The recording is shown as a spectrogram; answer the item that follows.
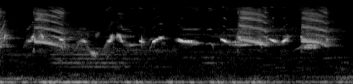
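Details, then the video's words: Chinese hwamei, mature wild-caught bird, switching tones quickly: a harsh buzzy burst, a string of clear whistled slurs and trills, then two more loud rasping phrases; faint hum in the background. "Họa mi ngũ trường đảo giọng tốc độ"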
